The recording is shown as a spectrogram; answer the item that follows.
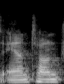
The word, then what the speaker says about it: Anton: My name's Anton Troyer. So A-N-T-O-N. Last name is spelled T-R-E-U-E-R.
